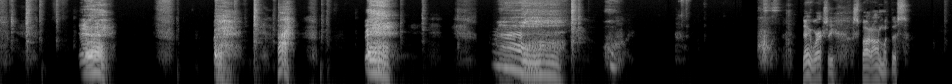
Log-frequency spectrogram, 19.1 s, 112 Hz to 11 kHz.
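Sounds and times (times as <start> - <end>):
man grunting and groaning: 1.6 - 2.3, 4.3 - 4.8, 5.5 - 6.0, 7.3 - 8.0, 9.8 - 11.4.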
